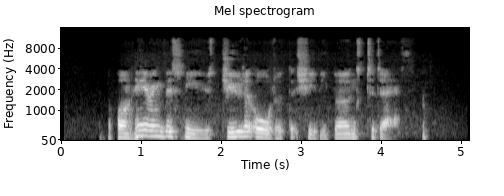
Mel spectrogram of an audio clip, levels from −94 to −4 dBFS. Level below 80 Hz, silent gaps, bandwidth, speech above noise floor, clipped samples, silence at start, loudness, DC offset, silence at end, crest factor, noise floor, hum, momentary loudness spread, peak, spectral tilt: -58 dBFS; none; 11.5 kHz; 48 dB; under 0.1%; 0.6 s; -19 LUFS; under 0.1%; 0.55 s; 18 dB; -66 dBFS; none; 11 LU; -2 dBFS; -7 dB/octave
